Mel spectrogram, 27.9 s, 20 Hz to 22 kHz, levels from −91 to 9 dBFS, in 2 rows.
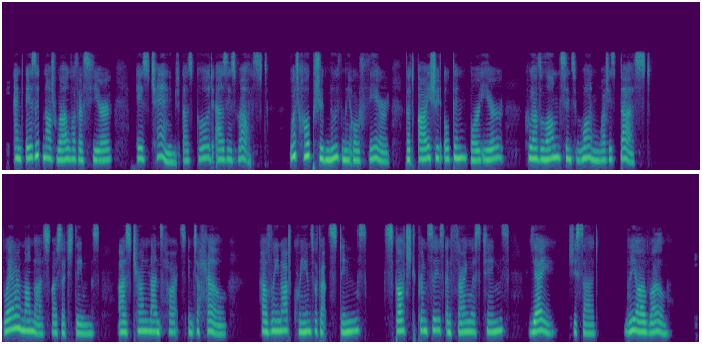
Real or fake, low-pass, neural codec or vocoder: fake; 7.2 kHz; codec, 24 kHz, 0.9 kbps, WavTokenizer, medium music audio release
